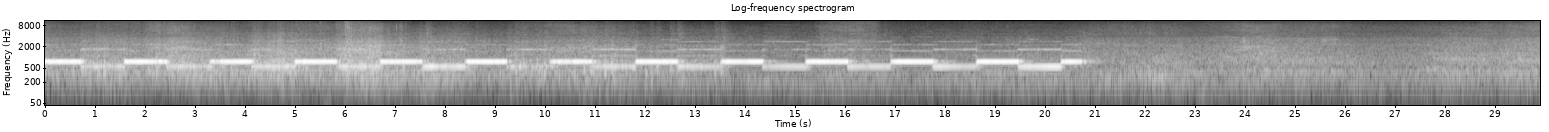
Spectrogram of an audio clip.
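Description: Railway level crossing's electronic warning alarm sounding a loud alternating high–low two-tone, about one pair every two seconds, as a commuter train crosses. It stops about two-thirds of the way through, once the train has cleared, leaving the hum of waiting road traffic.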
